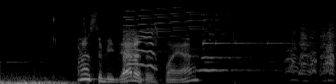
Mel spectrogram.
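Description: A short electronic chime plays.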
